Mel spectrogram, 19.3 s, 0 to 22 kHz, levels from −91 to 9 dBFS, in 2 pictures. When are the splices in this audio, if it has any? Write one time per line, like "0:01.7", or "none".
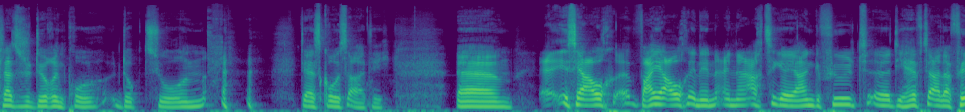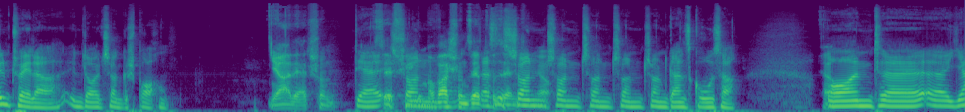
0:02.1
